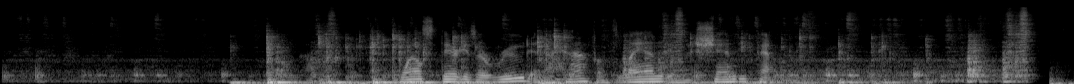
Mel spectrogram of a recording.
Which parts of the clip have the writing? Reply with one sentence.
You can hear the writing from 0.0 to 10.6 s.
